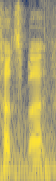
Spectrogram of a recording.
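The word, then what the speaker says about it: chutzpah: want to see that happen right okay it's pronounced hutzpah but uh anyway I I don't know what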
